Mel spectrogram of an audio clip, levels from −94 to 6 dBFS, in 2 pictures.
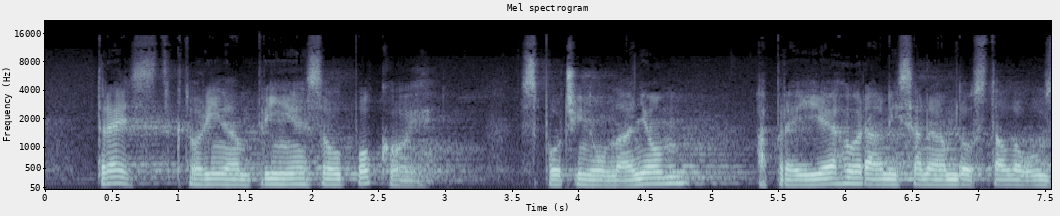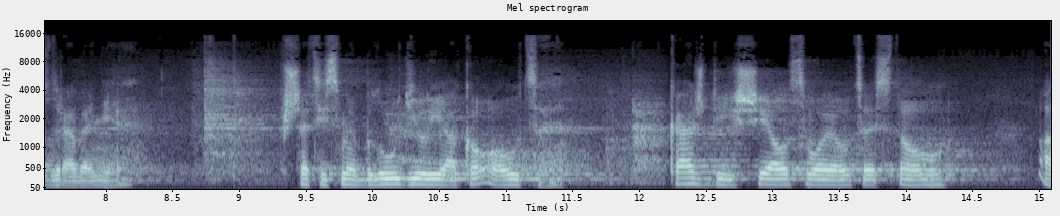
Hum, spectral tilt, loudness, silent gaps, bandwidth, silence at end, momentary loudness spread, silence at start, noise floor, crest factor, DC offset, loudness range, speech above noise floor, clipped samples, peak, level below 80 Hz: none; -4.5 dB/octave; -17 LUFS; none; 15.5 kHz; 0 s; 14 LU; 0.4 s; -41 dBFS; 16 dB; under 0.1%; 3 LU; 25 dB; under 0.1%; -2 dBFS; -64 dBFS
